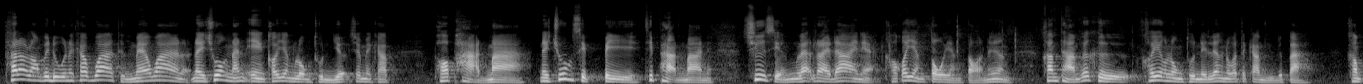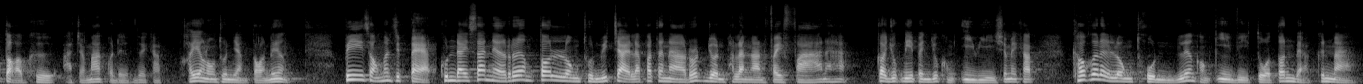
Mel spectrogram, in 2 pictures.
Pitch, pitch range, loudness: 135 Hz, 110-170 Hz, -20 LUFS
